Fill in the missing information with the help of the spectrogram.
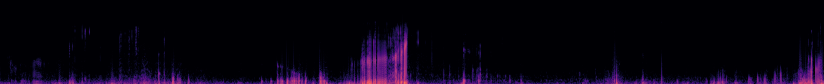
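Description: Irregular low gurgling and rumbling bursts with quiet gaps, building to a louder rumble midway; stomach growling from an empty, hungry stomach.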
